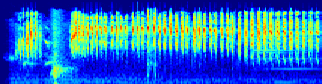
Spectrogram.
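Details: Tame, kept long-tailed shrike singing in a full, varied, rapid-fire style, used to prompt and tutor other birds: dense, fast-pulsed high chattering notes running nearly unbroken, with a brief lower thump near the start.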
